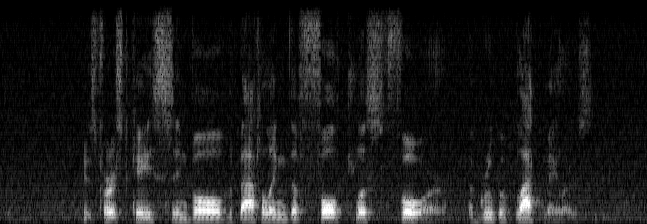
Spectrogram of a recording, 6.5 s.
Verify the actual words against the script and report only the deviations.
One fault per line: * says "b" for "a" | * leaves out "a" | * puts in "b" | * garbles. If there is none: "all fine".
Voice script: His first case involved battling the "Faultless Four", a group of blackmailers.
all fine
